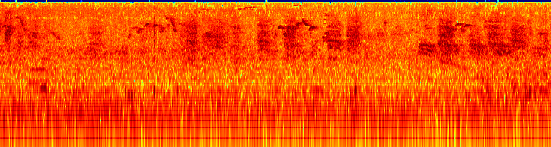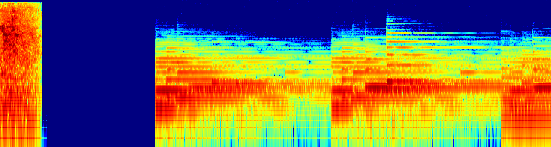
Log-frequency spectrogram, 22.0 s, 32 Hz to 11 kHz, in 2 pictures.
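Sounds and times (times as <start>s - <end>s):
background hiss: 0.0s - 9.1s
harsh crow-like bird calls: 0.0s - 11.8s.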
